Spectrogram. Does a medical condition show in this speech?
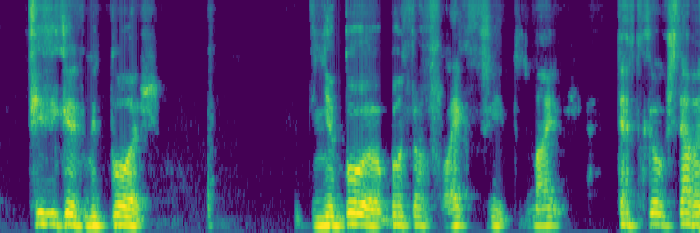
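Yes: machado-Joseph disease (sca3).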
